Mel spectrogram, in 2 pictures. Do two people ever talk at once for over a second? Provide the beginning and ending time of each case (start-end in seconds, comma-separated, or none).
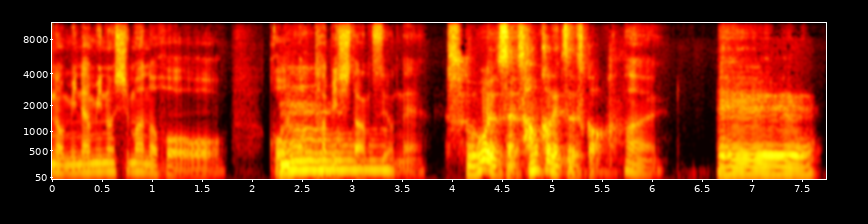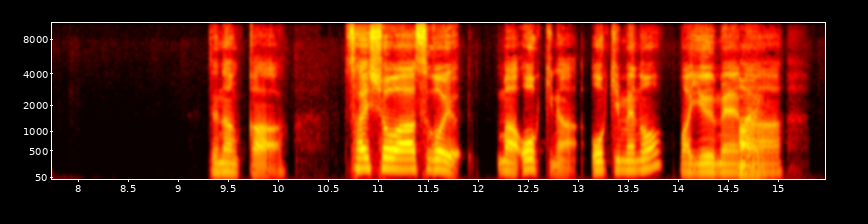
2.2-3.5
